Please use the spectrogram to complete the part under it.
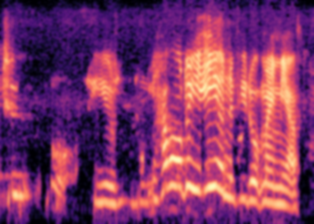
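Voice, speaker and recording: A man in his fifties with a high voice, ribbing his mates and laughing at his own jokes. The recording sounds dull and lo-fi. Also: big pitch swings, fast talker, a crowd in the background. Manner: teasing, laughs often. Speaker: regular in a chat among friends. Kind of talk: casual banter.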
